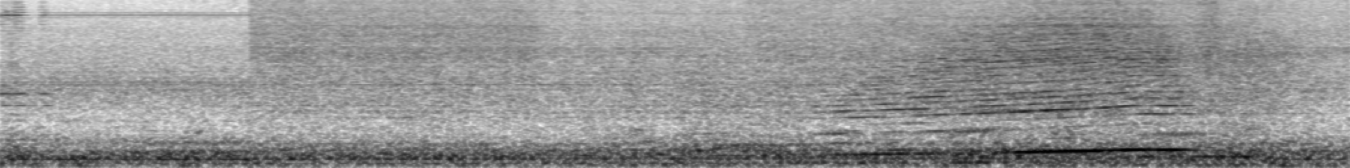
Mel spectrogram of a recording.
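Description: CNC lathe turning a metal workpiece with a carbide insert: a steady machining noise, with a rising whine that swells from about five and a half to eight seconds in.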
